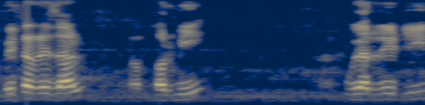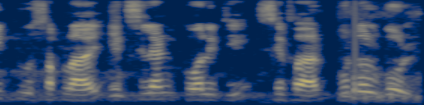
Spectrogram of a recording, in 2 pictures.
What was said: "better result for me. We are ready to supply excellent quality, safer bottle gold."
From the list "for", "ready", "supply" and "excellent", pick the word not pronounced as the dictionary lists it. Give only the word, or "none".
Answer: for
